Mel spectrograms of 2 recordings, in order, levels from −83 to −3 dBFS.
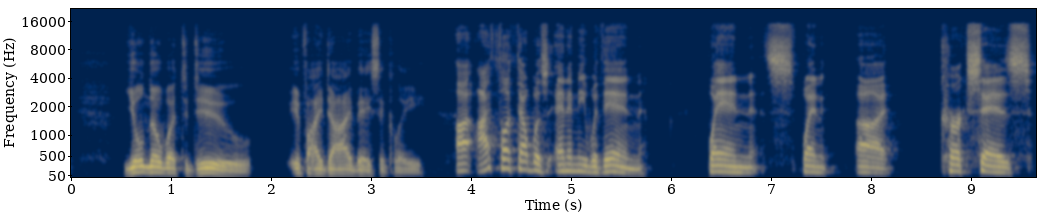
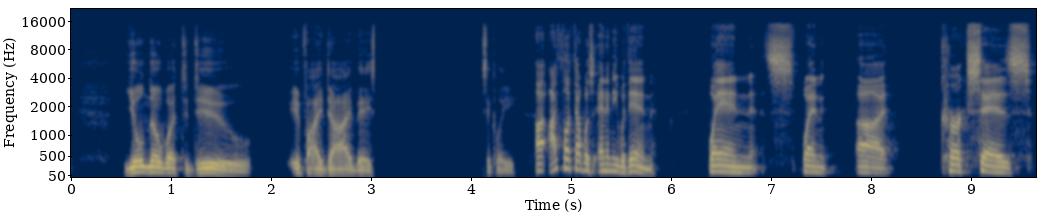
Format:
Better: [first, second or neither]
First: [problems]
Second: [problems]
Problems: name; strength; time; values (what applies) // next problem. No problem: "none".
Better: first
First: none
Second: audio freezing; at 3 s for 1 s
